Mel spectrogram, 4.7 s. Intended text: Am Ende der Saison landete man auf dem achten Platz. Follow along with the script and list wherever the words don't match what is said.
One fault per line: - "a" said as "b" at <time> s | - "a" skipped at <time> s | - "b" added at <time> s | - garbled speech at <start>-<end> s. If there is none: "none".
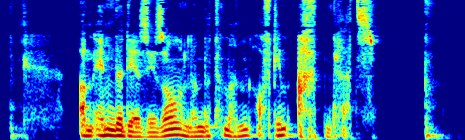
none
